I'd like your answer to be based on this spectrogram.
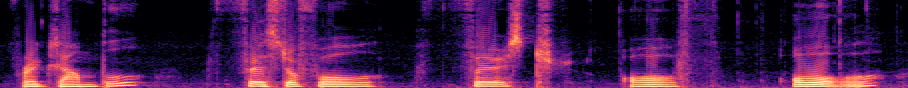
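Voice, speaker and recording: A woman from Myanmar with a Burmese accent, an English teacher giving an exam-prep lesson and repeating key phrases slowly to drill them. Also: on the low side, steady tone, warm tone.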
